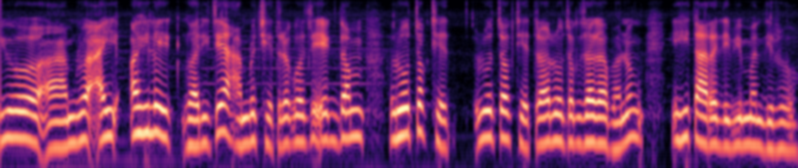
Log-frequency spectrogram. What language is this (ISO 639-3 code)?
nep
